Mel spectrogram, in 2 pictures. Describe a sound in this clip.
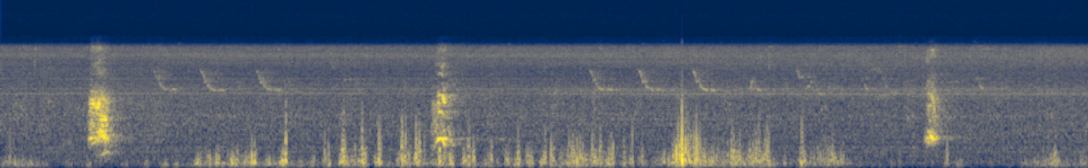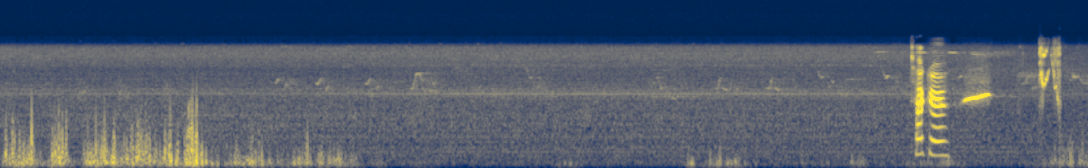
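A dog barks sharply outdoors.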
